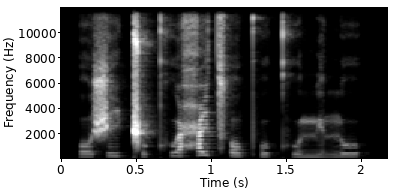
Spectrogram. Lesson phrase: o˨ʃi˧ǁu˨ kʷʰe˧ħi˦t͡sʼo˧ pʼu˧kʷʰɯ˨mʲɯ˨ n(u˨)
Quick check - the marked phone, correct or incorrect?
incorrect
